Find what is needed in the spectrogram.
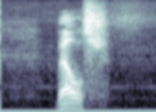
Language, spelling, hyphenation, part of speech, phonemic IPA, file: Dutch, Welsh, Welsh, proper noun / noun / adjective, /ʋɛlʃ/, Nl-Welsh.ogg
- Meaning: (proper noun) Welsh (language); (noun) the Welsh (people of Wales); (adjective) Welsh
